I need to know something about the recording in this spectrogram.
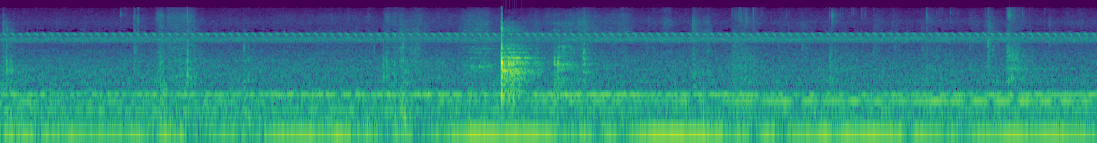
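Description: A steady ambient drone of two held tones over a low hum, with a high, even buzzing band like insects above it. One sharp knock about four seconds in.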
